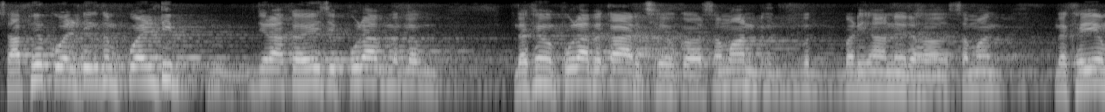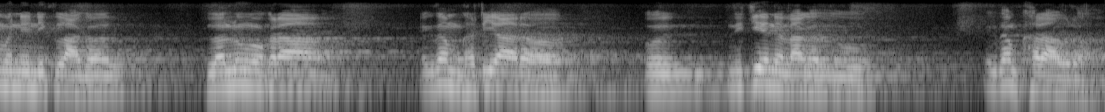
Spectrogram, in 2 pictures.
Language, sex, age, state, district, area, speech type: Maithili, male, 18-30, Bihar, Supaul, rural, spontaneous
